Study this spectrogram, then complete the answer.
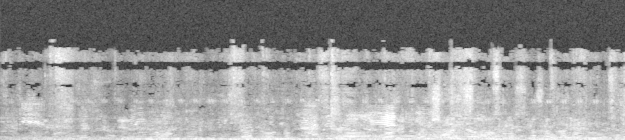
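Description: A crowd of adults chatters outdoors.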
